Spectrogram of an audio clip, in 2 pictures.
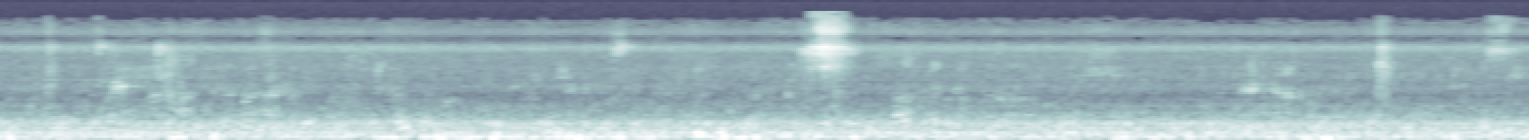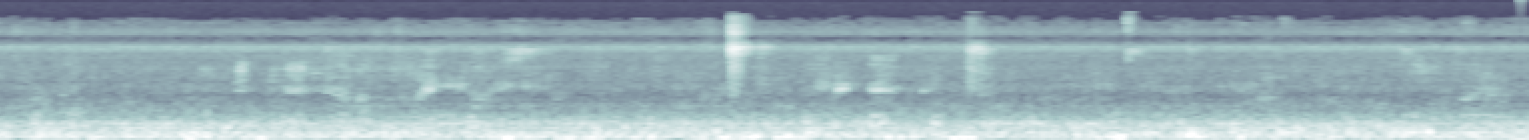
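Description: Steady cabin noise of a jet airliner in flight on approach, the engine and airflow sound low and even. A few faint clicks and brief higher sounds sit over it, with a sharper click about four seconds in and another near eleven seconds.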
